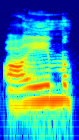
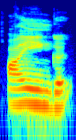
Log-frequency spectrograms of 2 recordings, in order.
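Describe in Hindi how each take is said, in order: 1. इस शब्द का अंत m ध्वनि से होता है। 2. इस शब्द का अंत ng ध्वनि से होता है। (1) "अंग के बिंदु है उसे मां करके पढ़ते हैं" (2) "अंत में ये ग की ध्वनि"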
